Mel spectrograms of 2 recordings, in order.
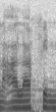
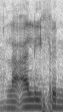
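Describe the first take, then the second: First: The second word has an a vowel in the middle. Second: The second word has an i vowel in the middle. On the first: The speaker calls it wrong. "bukan la alafin" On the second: The speaker calls it right.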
